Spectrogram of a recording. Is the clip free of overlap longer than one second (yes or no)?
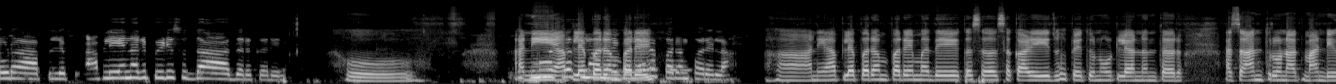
no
